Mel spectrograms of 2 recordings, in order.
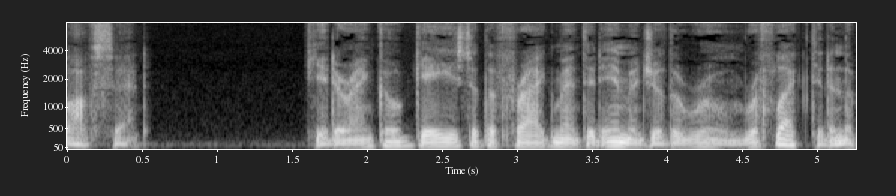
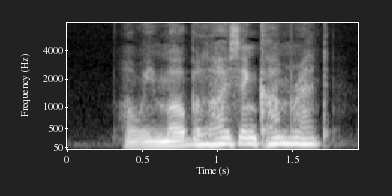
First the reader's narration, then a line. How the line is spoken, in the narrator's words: Svetlov asked breathlessly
